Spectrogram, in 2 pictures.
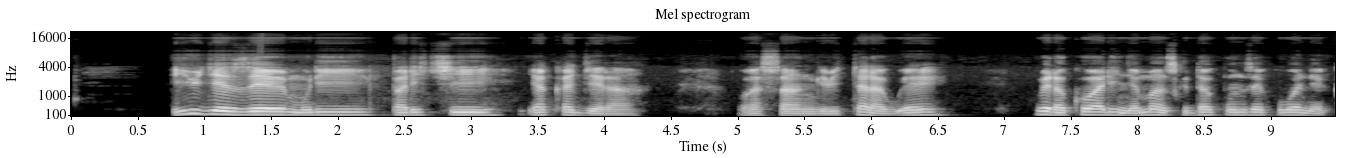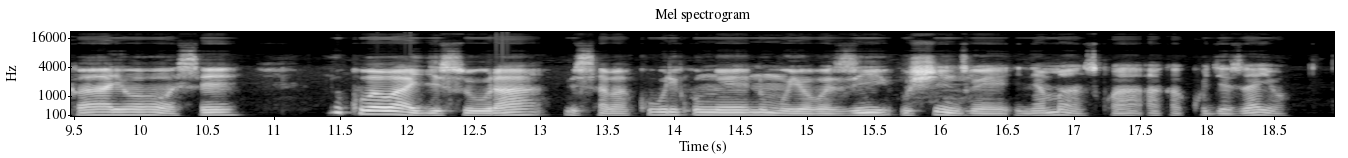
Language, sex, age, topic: Kinyarwanda, male, 18-24, agriculture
